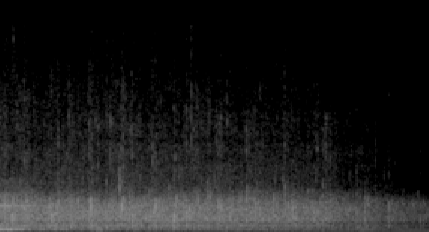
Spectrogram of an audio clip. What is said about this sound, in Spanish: Denle un aplauso a Dios porque Él es bueno de verdad.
